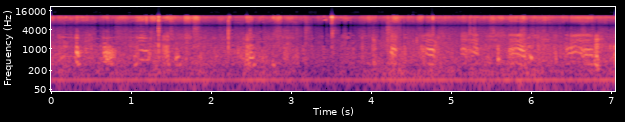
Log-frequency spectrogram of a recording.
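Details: Three-day-old Rottweiler puppies from the B litter of Ziva van Angfiero, at Kennel Angfiero. They give scattered short, thin squeaks and whimpers at irregular intervals, over a steady low hum and soft indoor background.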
